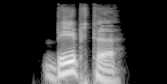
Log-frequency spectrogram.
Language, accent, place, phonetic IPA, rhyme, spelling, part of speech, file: German, Germany, Berlin, [ˈbeːptə], -eːptə, bebte, verb, De-bebte.ogg
- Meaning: inflection of beben: 1. first/third-person singular preterite 2. first/third-person singular subjunctive II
